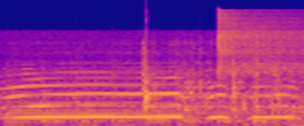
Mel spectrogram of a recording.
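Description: A long, held "aaah" yell as someone goes under a waterpark water spout. About one and a half seconds in, falling water splashes down over them and carries on to the end.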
